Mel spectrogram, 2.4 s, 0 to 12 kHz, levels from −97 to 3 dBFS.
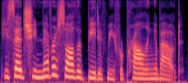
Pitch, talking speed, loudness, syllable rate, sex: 230 Hz, 305 wpm, -18 LUFS, 6.8 syllables/s, female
